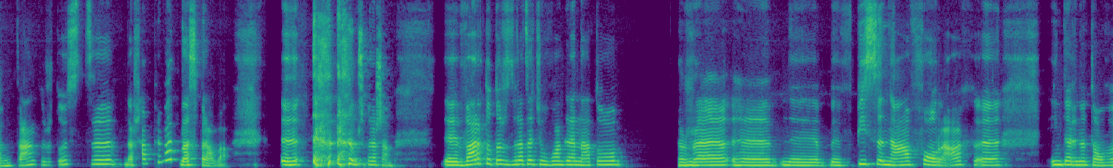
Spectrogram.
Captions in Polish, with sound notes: że to jest nasza prywatna sprawa. [pokasływanie] Przepraszam. Warto też zwracać uwagę na to, że wpisy na forach internetowych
